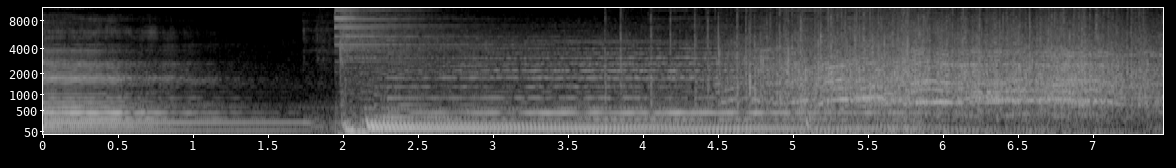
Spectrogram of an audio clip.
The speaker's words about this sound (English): Sighs of relief from Rai, and a rapturous round of applause from the Italian crowd.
